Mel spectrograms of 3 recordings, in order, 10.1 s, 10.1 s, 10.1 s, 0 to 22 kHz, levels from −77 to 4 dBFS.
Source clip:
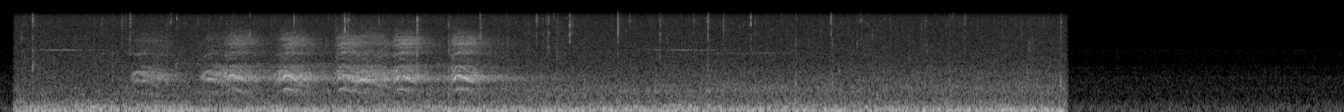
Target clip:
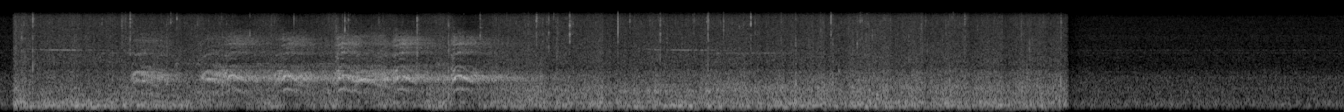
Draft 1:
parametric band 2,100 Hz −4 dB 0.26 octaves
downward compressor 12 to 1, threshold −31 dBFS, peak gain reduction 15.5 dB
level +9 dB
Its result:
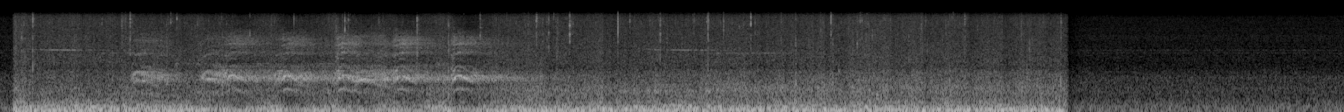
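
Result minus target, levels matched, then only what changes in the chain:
125 Hz band +9.5 dB
add after downward compressor: high-pass filter 170 Hz 24 dB per octave

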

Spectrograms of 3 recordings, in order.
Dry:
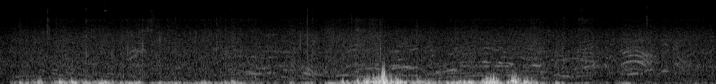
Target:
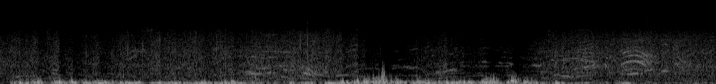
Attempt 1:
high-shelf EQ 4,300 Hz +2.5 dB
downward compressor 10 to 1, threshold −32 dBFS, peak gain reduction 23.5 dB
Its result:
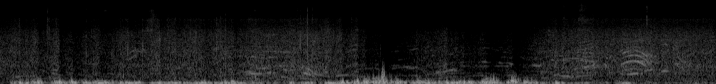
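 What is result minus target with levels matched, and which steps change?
8,000 Hz band +8.0 dB
change: high-shelf EQ 4,300 Hz −9 dB

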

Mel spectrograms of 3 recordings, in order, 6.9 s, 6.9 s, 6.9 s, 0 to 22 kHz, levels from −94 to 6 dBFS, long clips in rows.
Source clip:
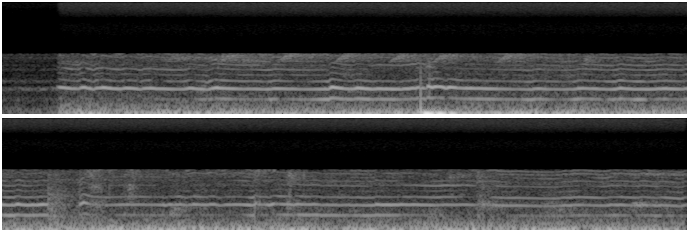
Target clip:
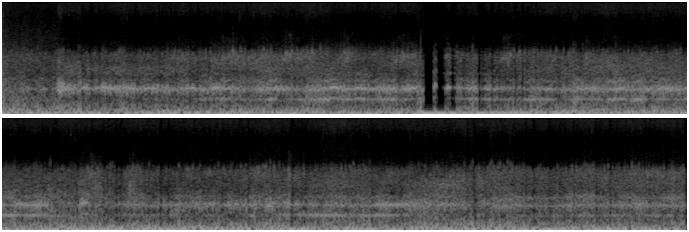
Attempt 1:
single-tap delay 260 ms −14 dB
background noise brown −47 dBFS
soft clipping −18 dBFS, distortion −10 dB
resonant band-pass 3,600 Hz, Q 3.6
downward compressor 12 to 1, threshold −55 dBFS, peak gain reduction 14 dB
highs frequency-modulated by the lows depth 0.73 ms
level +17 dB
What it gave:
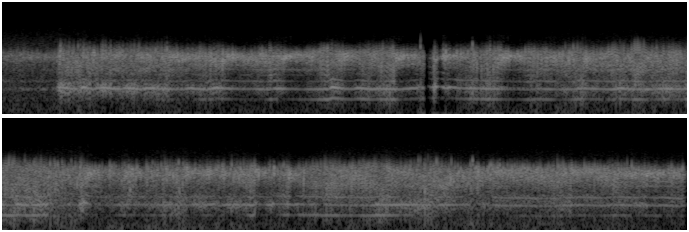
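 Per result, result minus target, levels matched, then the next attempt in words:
4,000 Hz band +10.5 dB; soft clipping: distortion −6 dB
single-tap delay 260 ms −14 dB
background noise brown −47 dBFS
soft clipping −18 dBFS, distortion −10 dB
downward compressor 12 to 1, threshold −55 dBFS, peak gain reduction 33.5 dB
highs frequency-modulated by the lows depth 0.73 ms
level +17 dB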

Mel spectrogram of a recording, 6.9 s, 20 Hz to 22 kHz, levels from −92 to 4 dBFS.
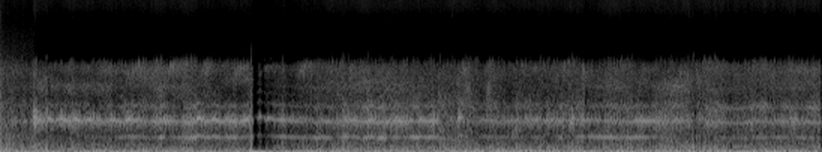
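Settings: soft clipping: distortion −6 dB
single-tap delay 260 ms −14 dB
background noise brown −47 dBFS
soft clipping −27.5 dBFS, distortion −4 dB
downward compressor 12 to 1, threshold −55 dBFS, peak gain reduction 25 dB
highs frequency-modulated by the lows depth 0.73 ms
level +17 dB

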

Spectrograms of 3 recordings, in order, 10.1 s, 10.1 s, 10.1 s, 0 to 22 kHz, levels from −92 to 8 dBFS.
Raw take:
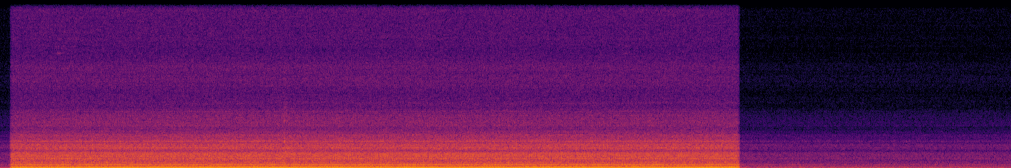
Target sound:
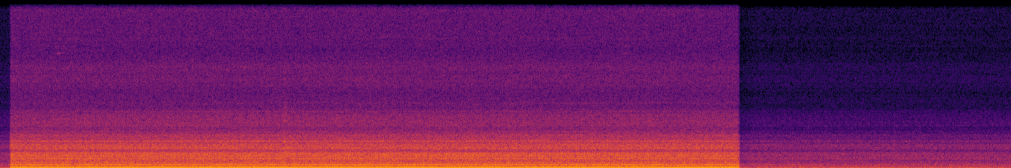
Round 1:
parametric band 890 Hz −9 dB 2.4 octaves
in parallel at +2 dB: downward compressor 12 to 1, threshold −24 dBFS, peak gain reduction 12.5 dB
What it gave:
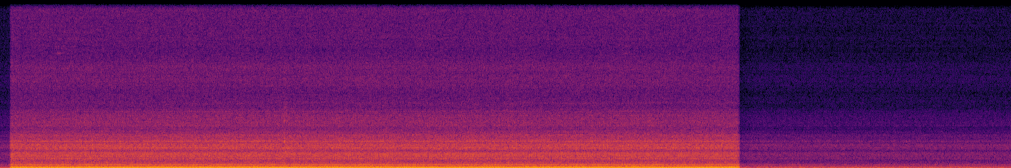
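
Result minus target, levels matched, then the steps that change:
1,000 Hz band −7.0 dB
remove: parametric band 890 Hz −9 dB 2.4 octaves

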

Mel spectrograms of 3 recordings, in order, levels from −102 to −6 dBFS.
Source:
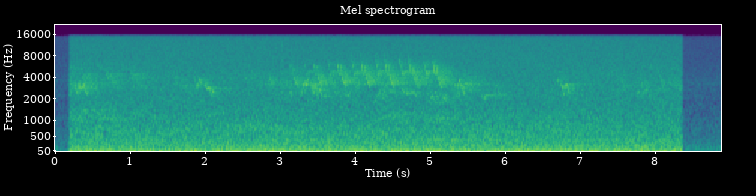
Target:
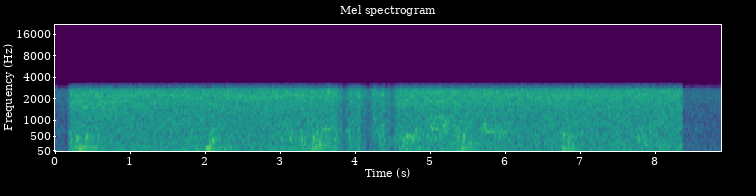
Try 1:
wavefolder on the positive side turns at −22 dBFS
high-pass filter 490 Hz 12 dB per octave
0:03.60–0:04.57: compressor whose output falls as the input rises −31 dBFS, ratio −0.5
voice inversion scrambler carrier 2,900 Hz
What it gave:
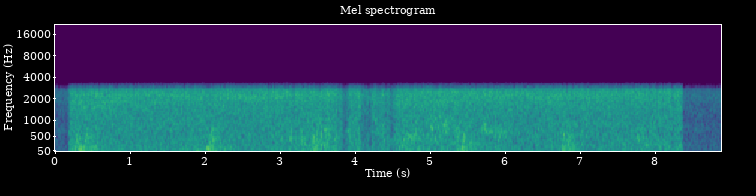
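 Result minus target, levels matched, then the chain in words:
wavefolder on the positive side: distortion +26 dB
wavefolder on the positive side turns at −13 dBFS
high-pass filter 490 Hz 12 dB per octave
0:03.60–0:04.57: compressor whose output falls as the input rises −31 dBFS, ratio −0.5
voice inversion scrambler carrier 2,900 Hz

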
